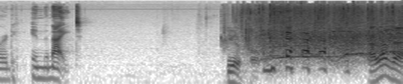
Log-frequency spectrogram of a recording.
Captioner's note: applause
